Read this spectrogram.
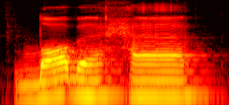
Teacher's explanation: ba harfi sukunlik bo'lganda qalqala bo'ladi. Dob, d shu tartibda demak qalqaliq sifati bilan o'qiymiz.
